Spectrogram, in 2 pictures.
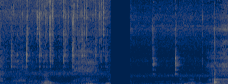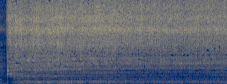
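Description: Blended onion and garlic poured into hot oil in a pot, sizzling loudly and steadily from about halfway in; before that, a few light kitchen clicks.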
